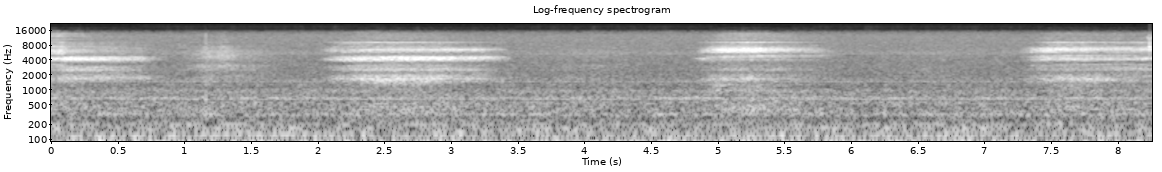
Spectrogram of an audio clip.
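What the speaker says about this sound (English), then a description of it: "Deep breath." Deep yoga breaths repeat at a slow, even rhythm, with close, airy inhales and exhales arriving in distinct pulses a few seconds apart over a faint background hiss.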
